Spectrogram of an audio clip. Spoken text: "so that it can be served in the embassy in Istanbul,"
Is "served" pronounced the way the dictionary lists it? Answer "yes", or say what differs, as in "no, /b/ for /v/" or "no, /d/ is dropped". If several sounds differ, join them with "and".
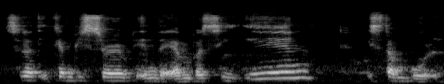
yes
